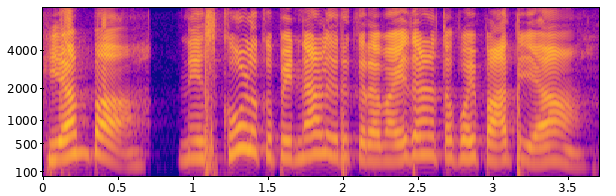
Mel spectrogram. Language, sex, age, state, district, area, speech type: Tamil, female, 30-45, Tamil Nadu, Tirupattur, rural, read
